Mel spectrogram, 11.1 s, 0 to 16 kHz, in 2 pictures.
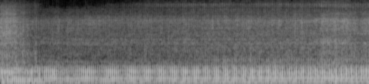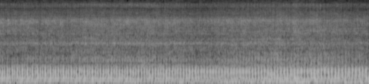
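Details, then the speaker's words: New 125cc four-speed kick-start engine in a custom Pagsta chopper with a newly made exhaust, riding: little four-stroke pulls away and holds an even steady drone under load, clean throttle response, no tapping or clatter; healthy. "sounds good guys it's got a nice little St to it yeah I'm happy with that way better"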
